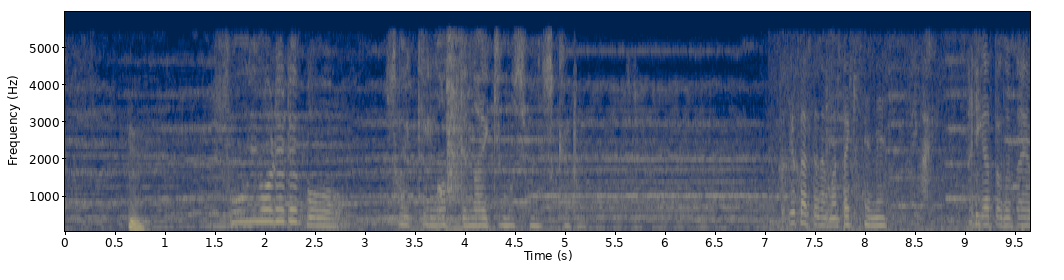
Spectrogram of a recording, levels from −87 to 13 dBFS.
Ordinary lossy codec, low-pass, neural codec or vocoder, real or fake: none; 5.4 kHz; vocoder, 22.05 kHz, 80 mel bands, WaveNeXt; fake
